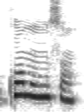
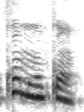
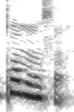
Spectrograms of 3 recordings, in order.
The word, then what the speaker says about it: commençons: Nous commençons. Eh bien, c'est normal, parce que sinon, on prononcerait nous commençons.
